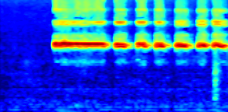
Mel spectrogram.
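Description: A loud, shrill whistle sounds: one long blast, then a quick run of five short, sharp toots in a steady rhythm. No one speaks.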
